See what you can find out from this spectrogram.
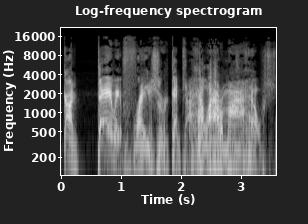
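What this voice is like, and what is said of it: Gruff worked-up older man's voice. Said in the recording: “he sounds like a little British boy. Yep, and his dad's like ... doing a good impression ... only when he gets worked up”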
